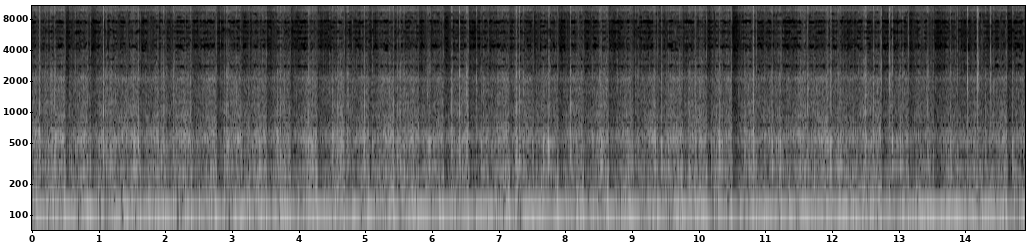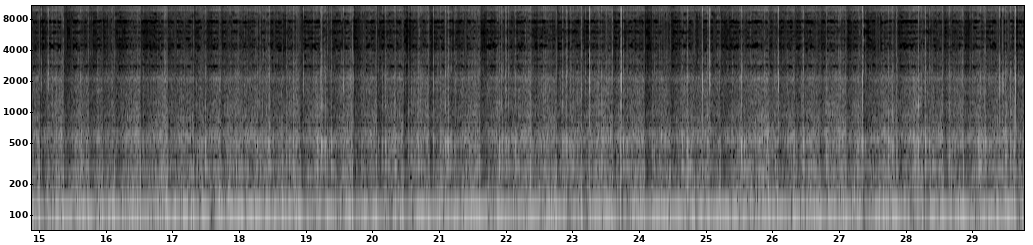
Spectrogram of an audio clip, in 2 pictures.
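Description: Steady, loud low rumble of a bicycle rolling along a concrete sidewalk, picked up through a seat-post-mounted GoPro Hero 2, with constant small rattling ticks from the mount shaking and wind noise on the microphone.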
